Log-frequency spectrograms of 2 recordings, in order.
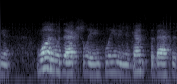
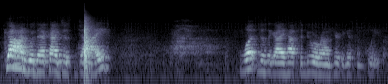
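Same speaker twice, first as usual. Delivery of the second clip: annoyed at snorer; 11 dB louder than usual. Acted. Man kept awake by a snorer, loud and fed up. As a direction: grumble loudly at the snoring.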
